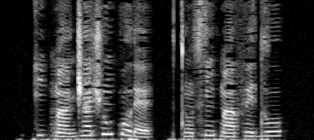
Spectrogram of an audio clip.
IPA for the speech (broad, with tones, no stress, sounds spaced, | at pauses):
k i˧ k͡p ã˨ d͡ʒ ã˧ ʃ ũ˦ k͡p o˦˨ ɾ ɛ˨ | t ũ˨ s ĩ˧ k͡p ã˨ f e˧ d o˦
